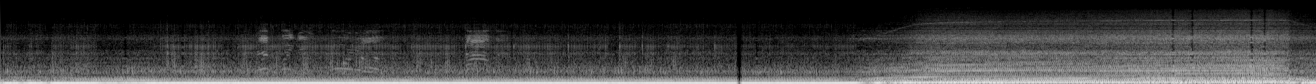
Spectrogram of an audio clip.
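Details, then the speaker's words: 1996 Camaro, 5.3 V8 swap, GT45 turbo, BTR Stage 2 cam, new tune test drive: deep even V8 rumble rising cleanly in pitch under load, maxing about four psi boost (about 120 kPa), no misses or knocks; healthy. "all right so we only hit about four pounds of boost and uh see there it maxed out at four pounds of boost"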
